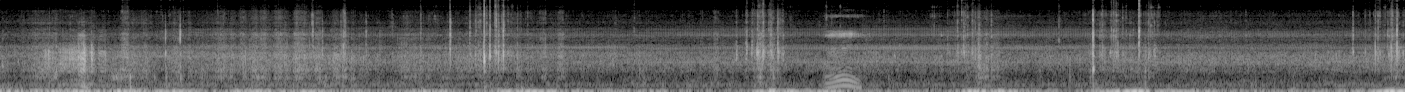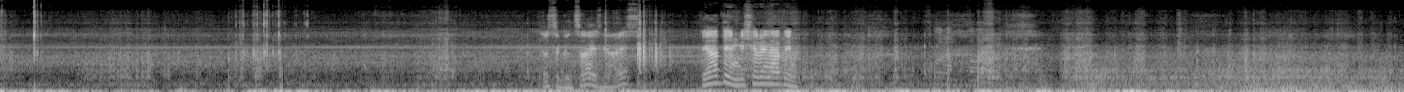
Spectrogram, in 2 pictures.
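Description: Water laps against a boat hull.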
